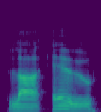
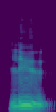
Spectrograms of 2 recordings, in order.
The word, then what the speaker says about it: l'eau: For an example, instead of writing or saying the definite article and noun separately like this, in French, instead of saying la eau, and Italian, instead of saying la acqua, you would write it and say it like this. In French, it is l'eau. In Italian, it's l'acqua.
